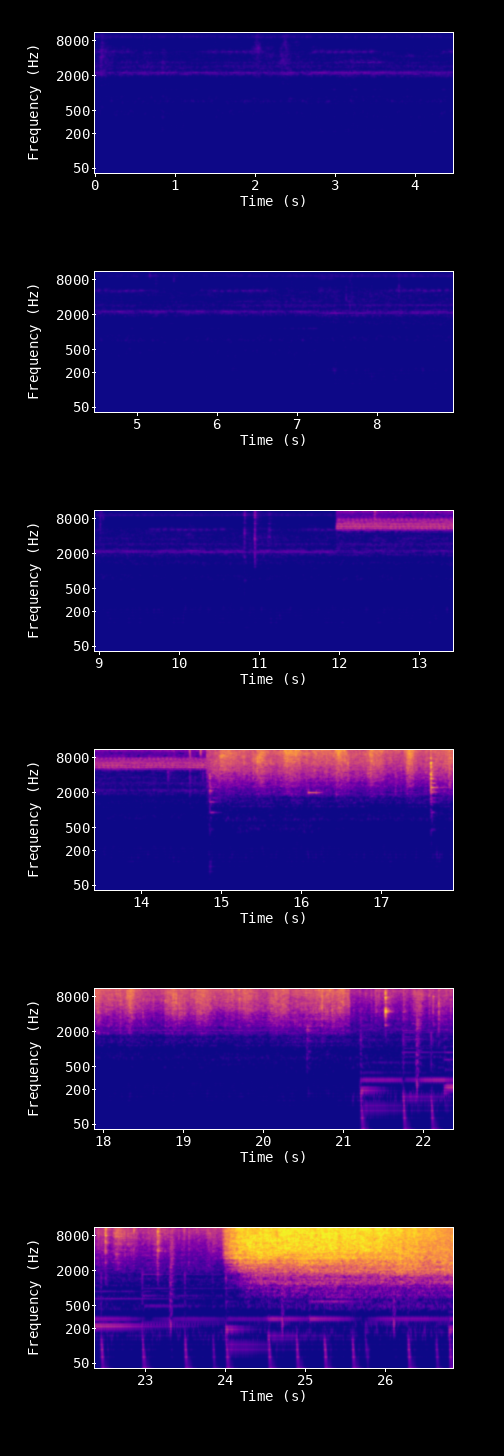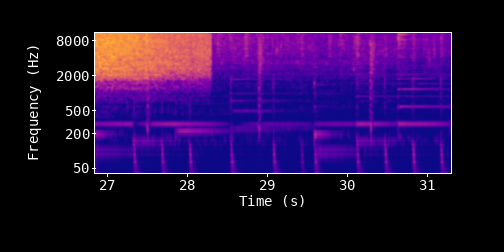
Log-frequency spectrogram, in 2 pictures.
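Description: Food frying in a pan: a crackling sizzle starts about halfway through, with a loud steady hiss for about four seconds near the end. Background music with a stepping bass line comes in over it.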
